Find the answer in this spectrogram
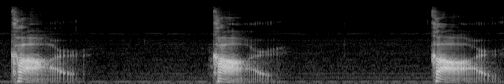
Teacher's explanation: Ahí la abrimos mucho. Es el sonido donde más abrimos nuestra boca. · Tu lengua debe estar relajada y baja en tu boca. Y el sonido debe ser prolongado.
